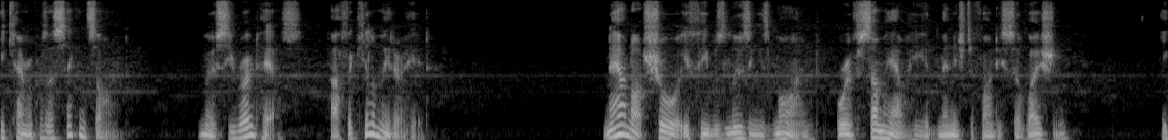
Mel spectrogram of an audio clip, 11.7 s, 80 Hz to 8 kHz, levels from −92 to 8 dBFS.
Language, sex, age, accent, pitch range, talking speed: English, male, 50-69, Australian, 100-170 Hz, 165 wpm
